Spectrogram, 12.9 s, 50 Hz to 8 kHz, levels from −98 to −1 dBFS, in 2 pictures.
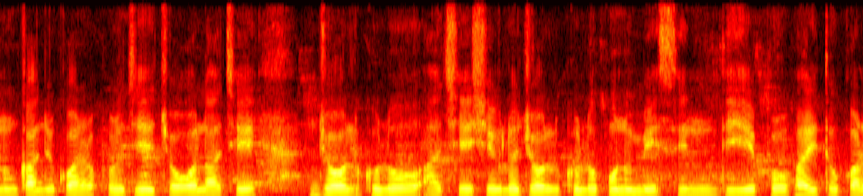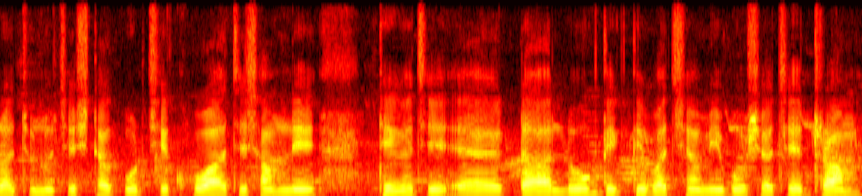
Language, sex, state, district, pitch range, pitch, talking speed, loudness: Bengali, male, West Bengal, Dakshin Dinajpur, 130-135 Hz, 130 Hz, 150 wpm, -22 LUFS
